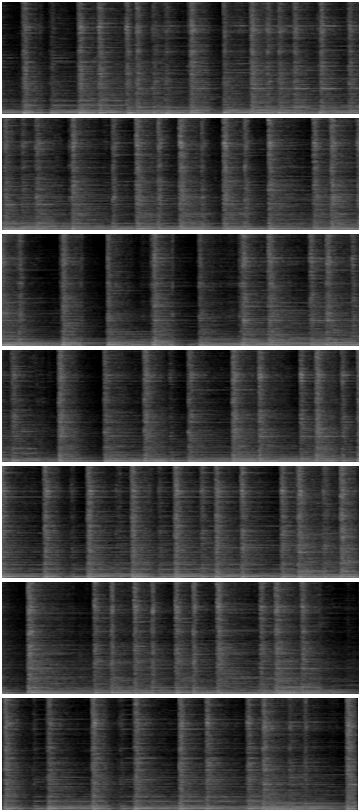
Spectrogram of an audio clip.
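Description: Acoustic guitar strummed in a steady rhythm, an instrumental passage with no singing.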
